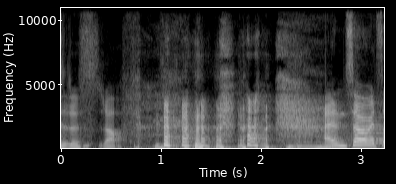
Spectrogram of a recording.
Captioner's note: all laughing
